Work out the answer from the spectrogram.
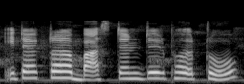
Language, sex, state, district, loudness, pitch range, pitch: Bengali, female, West Bengal, Cooch Behar, -16 LUFS, 260-290 Hz, 270 Hz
